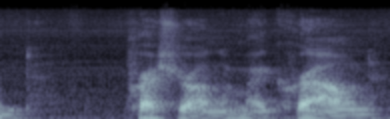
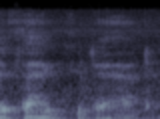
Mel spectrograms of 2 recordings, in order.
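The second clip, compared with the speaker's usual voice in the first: much softer, composed; soft thanks; 10 dB quieter than usual. Acted. Son quietly thanking his father after composing himself. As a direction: gather yourself and murmur it. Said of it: "I compose myself and say".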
